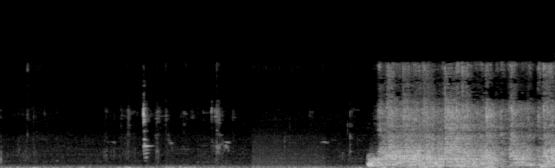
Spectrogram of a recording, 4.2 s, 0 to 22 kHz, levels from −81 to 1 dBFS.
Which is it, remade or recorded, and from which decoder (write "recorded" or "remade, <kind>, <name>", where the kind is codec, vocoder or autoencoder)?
recorded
